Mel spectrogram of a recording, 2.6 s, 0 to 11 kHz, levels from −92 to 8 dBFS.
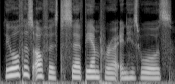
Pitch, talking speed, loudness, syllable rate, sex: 190 Hz, 225 wpm, -18 LUFS, 6.1 syllables/s, female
